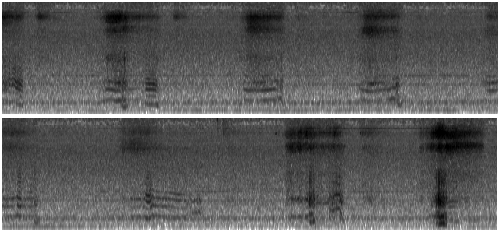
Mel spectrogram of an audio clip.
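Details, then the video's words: Maxi, a sleeping pet cat having sweet dreams, snores loudly in a quiet indoor room; rasping breaths repeat roughly every two and a half seconds, some with a higher whistling edge, over a steady low hum. "CAT MAXI IS SNORING LIKE A DRUNKEN SAILOR - SWEET DREAMS - КОТ МАКСИ ХРАПИТ"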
